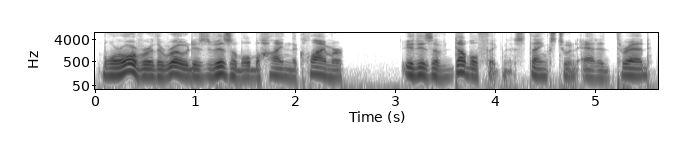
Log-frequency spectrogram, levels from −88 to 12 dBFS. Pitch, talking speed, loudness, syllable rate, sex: 130 Hz, 190 wpm, -20 LUFS, 5.6 syllables/s, male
